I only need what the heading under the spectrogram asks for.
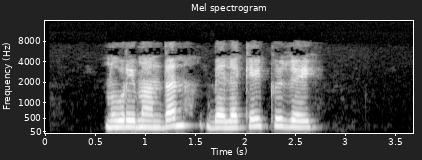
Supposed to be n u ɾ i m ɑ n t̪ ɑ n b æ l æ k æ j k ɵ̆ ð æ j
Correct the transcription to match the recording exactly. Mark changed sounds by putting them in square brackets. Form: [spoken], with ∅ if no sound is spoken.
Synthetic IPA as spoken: n u ɾ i m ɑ n [d̪] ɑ n b æ l æ k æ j k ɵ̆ ð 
